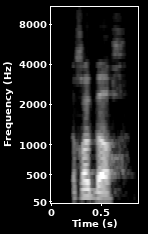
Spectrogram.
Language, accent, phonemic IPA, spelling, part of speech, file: French, France, /ʁə.bɔʁ/, rebord, noun, LL-Q150 (fra)-rebord.wav
- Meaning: 1. ledge 2. rim, edge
